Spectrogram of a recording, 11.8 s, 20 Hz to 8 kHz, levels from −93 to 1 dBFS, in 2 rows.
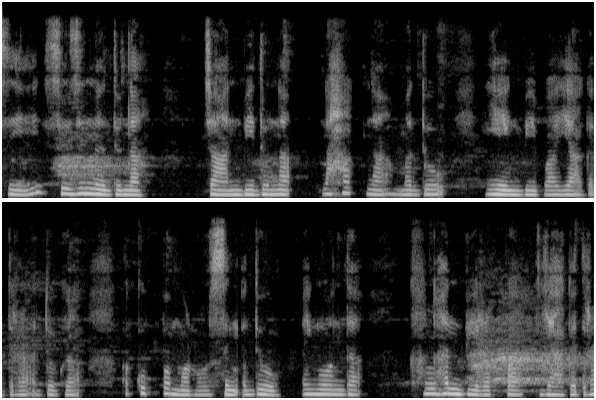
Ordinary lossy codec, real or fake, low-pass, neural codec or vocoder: none; real; 7.2 kHz; none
